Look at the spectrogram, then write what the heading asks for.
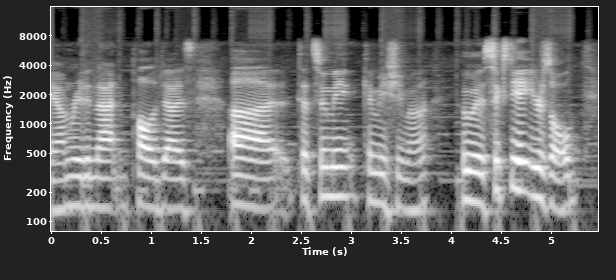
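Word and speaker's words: Kimishima: via Kotaku Japanese publication Nikkei I'm hope I'm pronouncing that right reports that Nintendo's current president president Tatsumi Kimi Seema yes excuse me I'm reading that apologize Tatsumi Kimi Shima who is 68 years old is stepping down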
